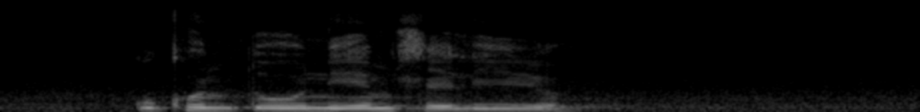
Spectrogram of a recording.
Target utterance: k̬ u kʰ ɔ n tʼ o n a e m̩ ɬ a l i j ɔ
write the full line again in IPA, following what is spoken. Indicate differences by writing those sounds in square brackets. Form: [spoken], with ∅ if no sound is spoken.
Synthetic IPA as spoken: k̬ u kʰ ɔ n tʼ o n [i] e m̩ ɬ [e] l [iː] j ɔ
